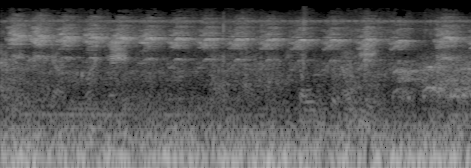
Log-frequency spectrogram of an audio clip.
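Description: Birds calling in the mangroves: a short high note repeated about three times a second, over a steady low rumble.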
